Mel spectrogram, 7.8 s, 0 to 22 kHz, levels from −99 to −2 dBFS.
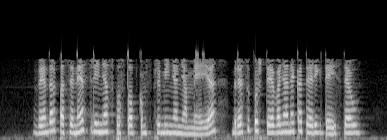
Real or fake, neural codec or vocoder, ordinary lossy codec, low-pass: real; none; AAC, 16 kbps; 9.9 kHz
